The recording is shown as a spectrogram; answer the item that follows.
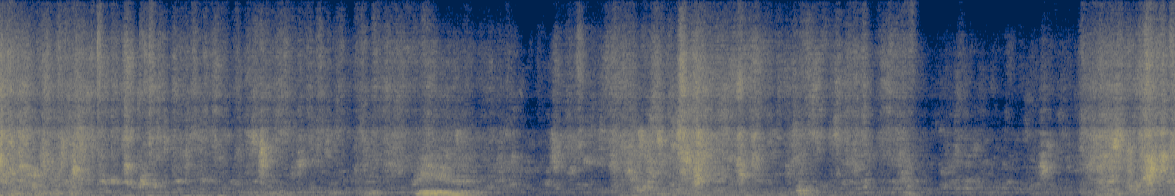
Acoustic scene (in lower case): restroom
